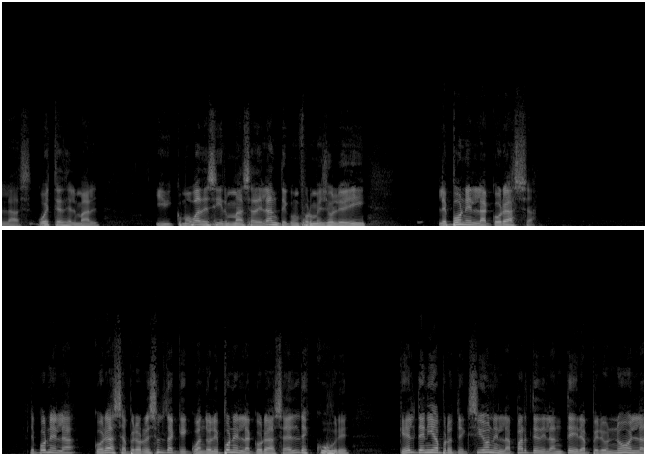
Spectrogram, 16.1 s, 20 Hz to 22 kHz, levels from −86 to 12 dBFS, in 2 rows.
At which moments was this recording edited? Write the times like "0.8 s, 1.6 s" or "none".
none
